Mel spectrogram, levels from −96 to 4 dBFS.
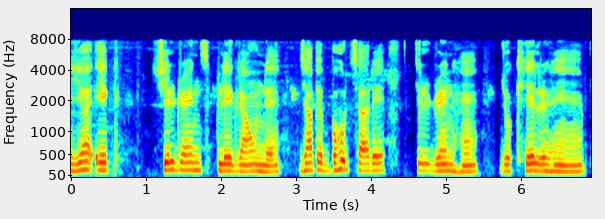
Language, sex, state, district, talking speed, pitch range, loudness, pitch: Hindi, male, Jharkhand, Deoghar, 130 wpm, 140-165 Hz, -17 LUFS, 150 Hz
